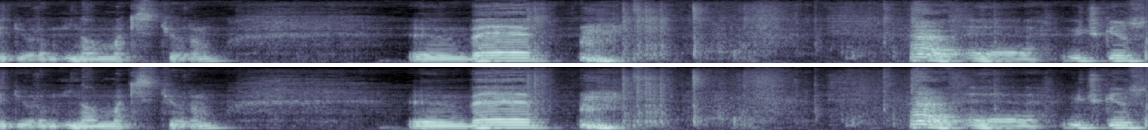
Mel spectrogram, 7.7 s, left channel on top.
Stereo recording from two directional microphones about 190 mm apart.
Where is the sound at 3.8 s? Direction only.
15° left (ahead or behind).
